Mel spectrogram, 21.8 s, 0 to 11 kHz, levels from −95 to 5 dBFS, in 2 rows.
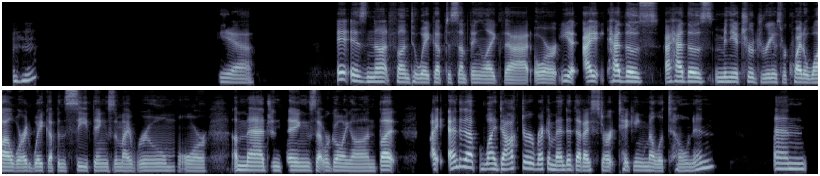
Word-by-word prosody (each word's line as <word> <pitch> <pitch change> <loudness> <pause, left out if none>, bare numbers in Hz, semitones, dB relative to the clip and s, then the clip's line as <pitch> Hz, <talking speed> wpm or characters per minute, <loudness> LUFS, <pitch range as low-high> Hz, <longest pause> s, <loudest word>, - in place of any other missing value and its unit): Mhm. 220 - -6 2.4
Yeah. 155 -3 -7 1.1
It 270 0 +3
is 200 -5 0
not 180 0 +1
fun 165 -2 -1
to 160 - -6
wake 155 -1 -1
up 155 - -1
to 150 - -7
something 145 -1 -4
like 140 -1 -3
that 120 -2 -1
or 140 -1 -1
ye 210 +7 +2
I 200 +1 +7
had 205 -3 +5
those 180 -3 +2
I 165 - +4
had 190 0 +5
those 175 -3 +2
miniature 175 0 -1
dreams 160 0 -3
for 140 - -9
quite 160 +3 +4
a 155 - +1
while 145 -1 +3
where 135 -1 -2
I'd 140 - -3
wake 145 0 -2
up 135 - -1
and 135 -1 -5
see 145 +2 -1
things 140 -1 -6
in 140 - -6
my 135 -1 -2
room 140 +2 -6
or 130 -1 -6 0.3
imagine 155 -3 +2
things 155 -2 0
that - - +1
were 150 - -4
going 145 -2 -2
on, 135 0 -4
but 165 0 +6 0.5
I - - +4
ended 290 +5 +4
up 265 -2 +7
My 205 0 +1
doctor 220 +3 +1
recommended 185 -3 0
that 165 -2 +5
I 150 - +5
start 150 -1 -3
taking 155 0 -5
melatonin, 145 - -5 0.8
and 215 -1 -1
155 Hz, 155 wpm, -23 LUFS, 140-185 Hz, 2.4 s, I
